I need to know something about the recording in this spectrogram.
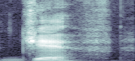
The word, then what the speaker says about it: GIF: it should be pronounced jiff but graphics starts with a hard G so I'm gonna stick with gif one of the features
